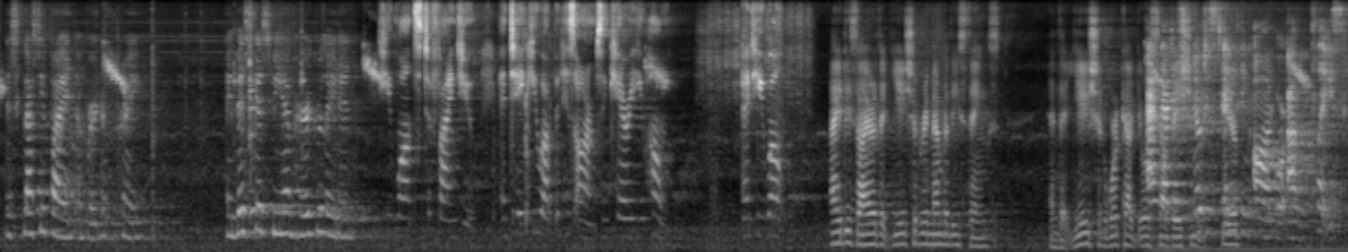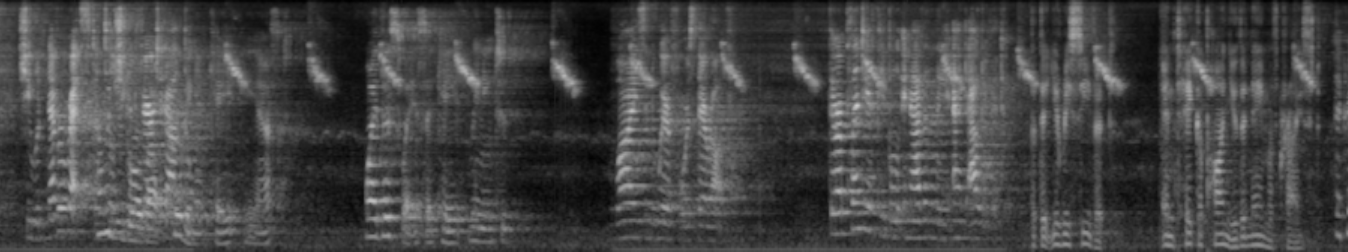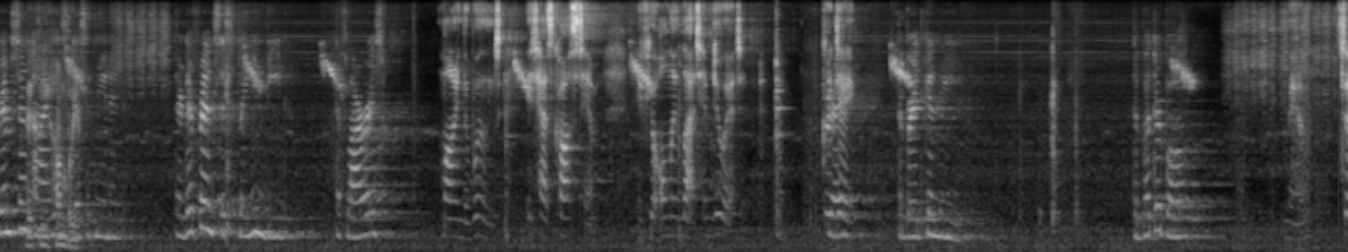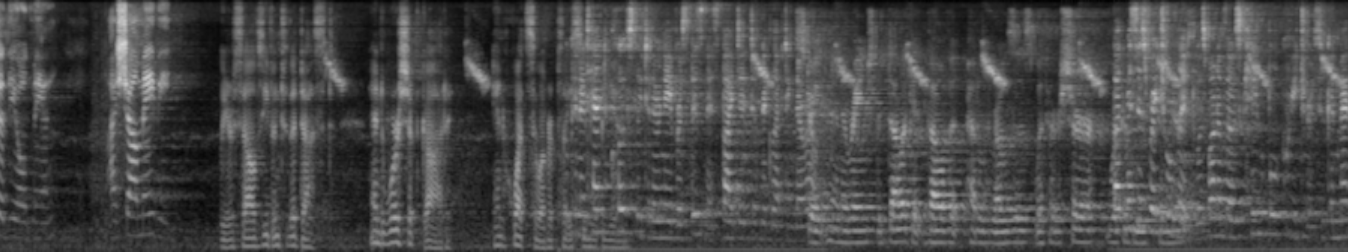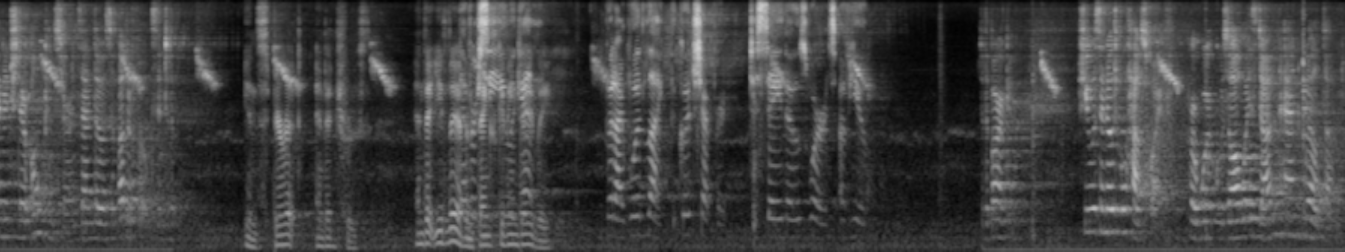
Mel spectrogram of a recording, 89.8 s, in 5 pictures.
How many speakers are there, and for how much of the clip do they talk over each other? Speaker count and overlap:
5, about 10%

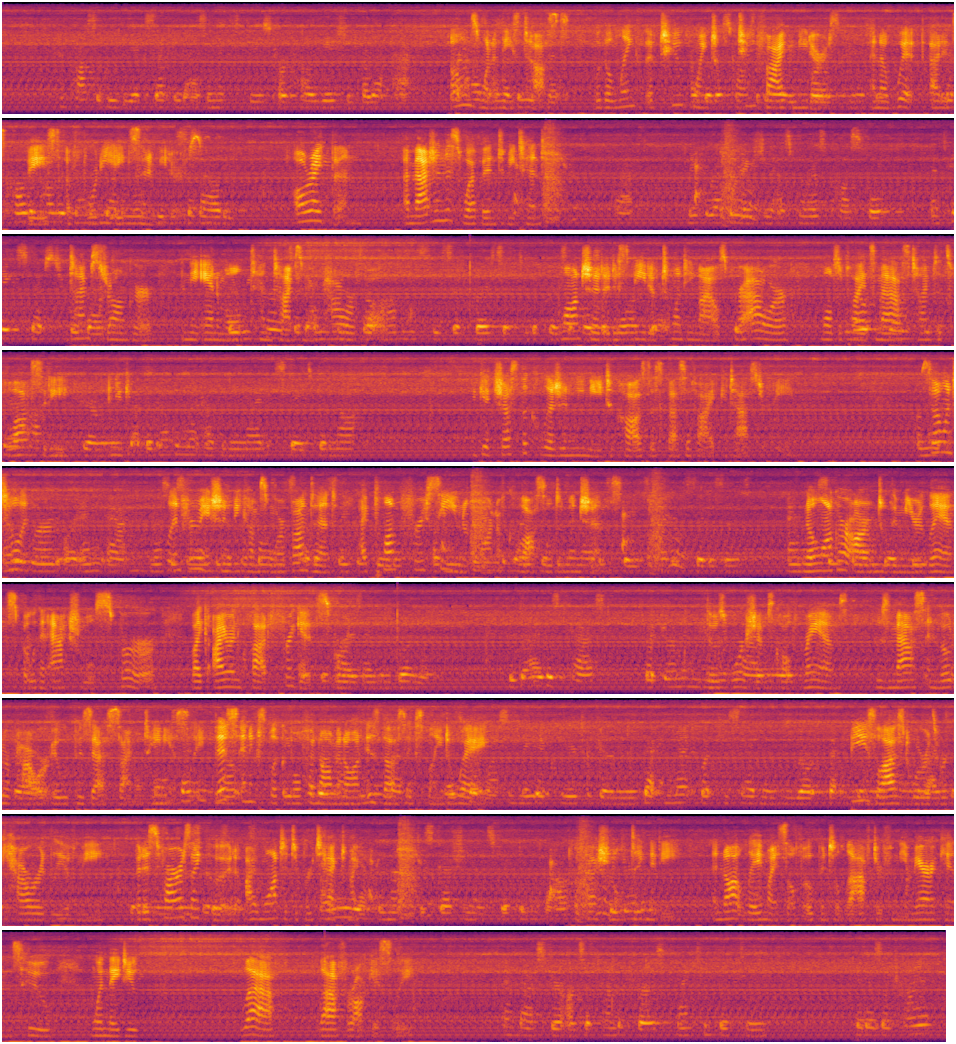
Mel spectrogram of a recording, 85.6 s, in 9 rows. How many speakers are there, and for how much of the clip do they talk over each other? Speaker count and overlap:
2, about 36%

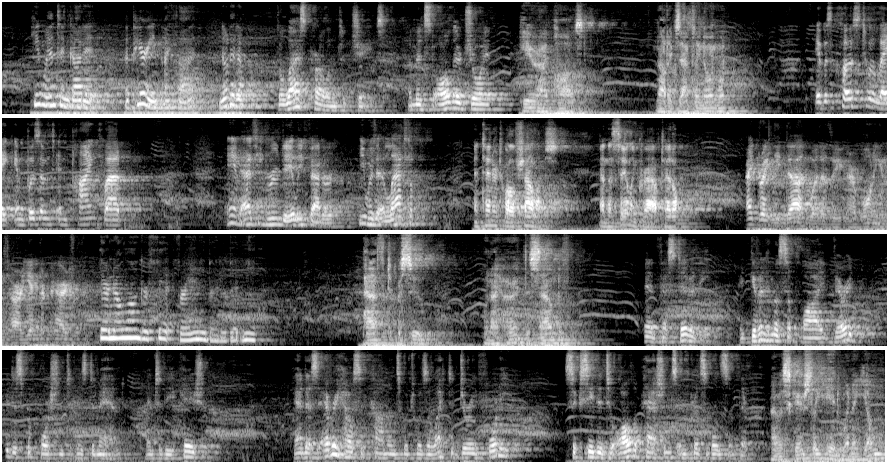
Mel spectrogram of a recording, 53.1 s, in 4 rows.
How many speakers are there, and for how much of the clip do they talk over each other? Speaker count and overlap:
8, no overlap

